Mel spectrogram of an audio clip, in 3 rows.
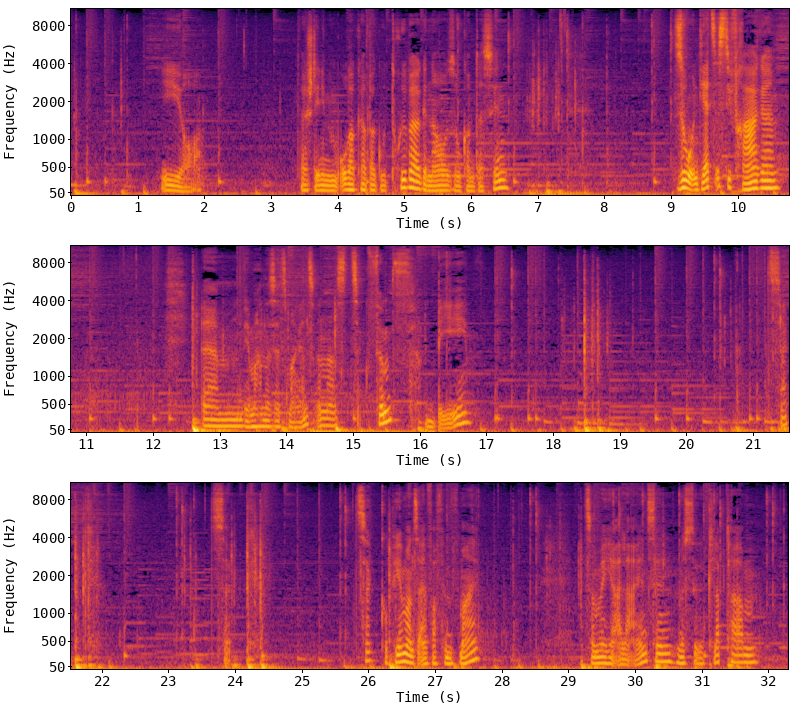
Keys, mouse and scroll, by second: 0.5-1.8 middle drag, 4.6-5.7 middle drag, 5.7-7.8 drag, 7.0 ctrl+s, 8.7-11.6 drag, 12.5 KP_1, 13.8 z, 14.7 KP_5, 15.9 b, 18.4 shift+d, 20.5-22.2 drag, 21.6 shift+d, 23.5-25.6 middle drag, 24.2 shift+d, 26.2 z, 26.9-27.6 drag, 27.2 a, 28.4-29.1 drag, 29.1 g, 29.6 click, 30.2 g, 30.6 drag, 30.9-31.3 drag, 31.3 g.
